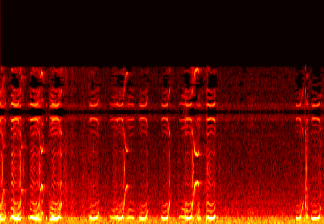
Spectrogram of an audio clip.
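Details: Baby guinea pigs chattering: quick, bright squeaks with a short upward flick, several per second in irregular bursts, then a brief pause before more.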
